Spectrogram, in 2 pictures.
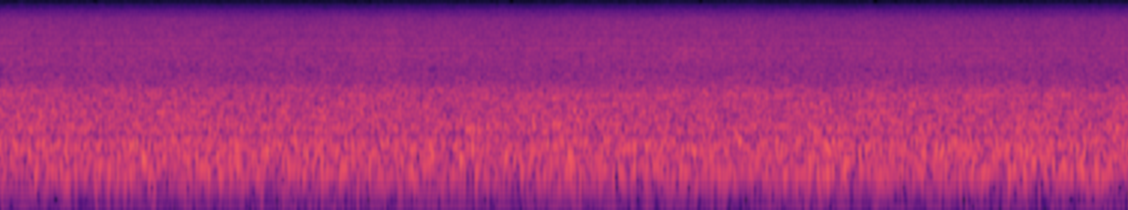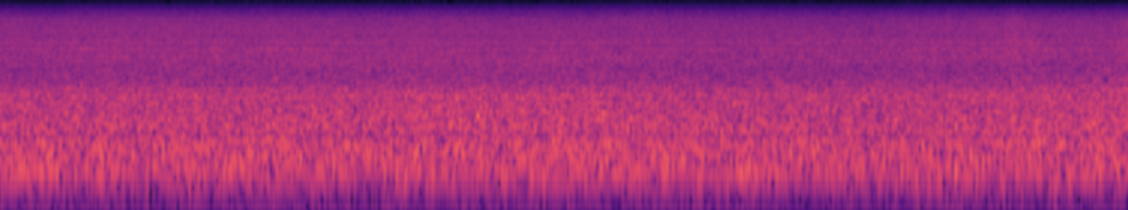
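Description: Siklawa mountain waterfall, a steady unbroken rush of water cascading down a rocky cliff.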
